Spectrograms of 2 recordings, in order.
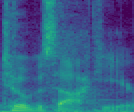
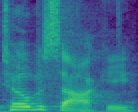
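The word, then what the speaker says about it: Tobesofkee: Okay, Lake Tobasaki area. Lake Tobasaki. I'm going to spell it for you because when you go and drive and see a yard sign, you won't have any idea.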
